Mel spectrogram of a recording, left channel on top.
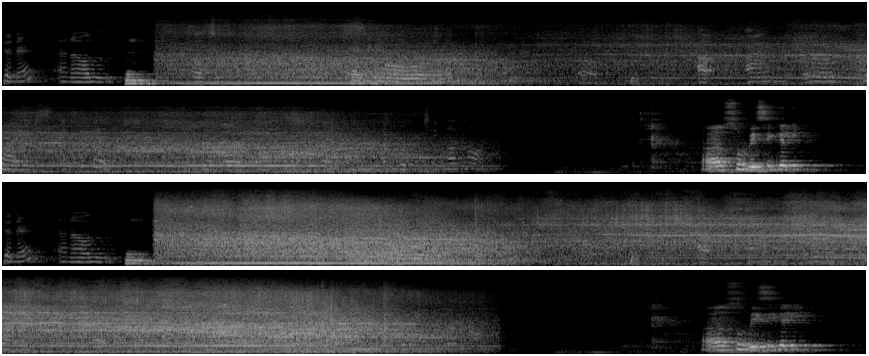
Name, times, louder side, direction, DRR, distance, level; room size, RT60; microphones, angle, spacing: voice 1, 0.0-1.1 1.8-2.7 3.4-4.5 5.8-6.0 6.5-9.8 10.5-12.0 12.4-13.5, left 1 dB, 5° left, 6 dB, 0.6 m, -43 dB
sound 1, 1.5-13.6, right 9 dB, 80° right, 0.4 m, -31 dB
voice 2, 3.5-3.9 15.0-16.6, left 3 dB, 75° left, 2 dB, 0.8 m, -31 dB
11.0 x 4.7 x 5.9 m, 0.92 s
head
